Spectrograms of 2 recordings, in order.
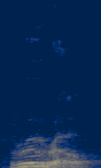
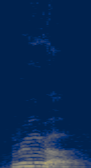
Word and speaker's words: rural: E além de ter dois R na mesma palavra, termina com all. Você vai respirar fundo e vai separar. Pausadamente você divide ela em dois sons assim, ó. R. Rural rural rural.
